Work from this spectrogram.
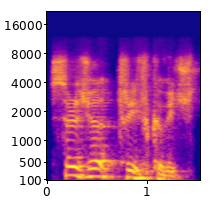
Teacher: Yes, Srdja Trifkovic. Trifkovic with the accent on the first syllable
